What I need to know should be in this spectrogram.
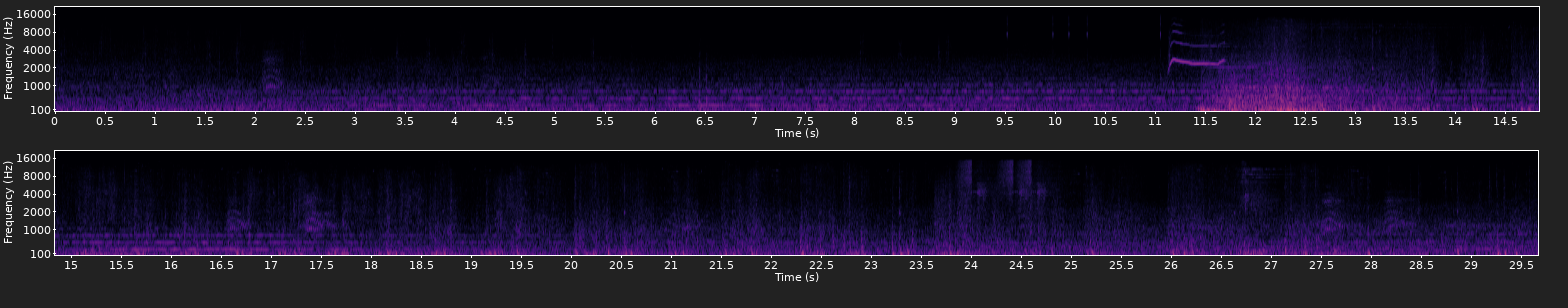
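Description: Footsteps crunch over dry grass and rocky ground.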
